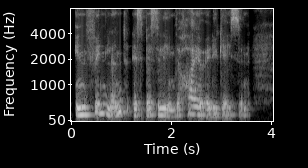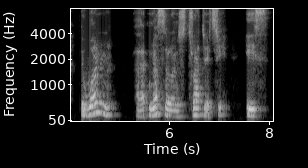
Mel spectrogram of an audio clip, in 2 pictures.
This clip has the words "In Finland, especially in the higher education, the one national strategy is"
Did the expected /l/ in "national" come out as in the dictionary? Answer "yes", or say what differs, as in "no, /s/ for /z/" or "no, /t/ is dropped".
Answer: no, /n/ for /l/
